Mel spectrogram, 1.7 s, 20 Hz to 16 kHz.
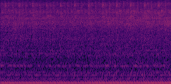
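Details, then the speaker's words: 2004-2006 BMW 116i E87, N45B16 1.6L race car, remapped ECU, special exhaust, warming up, oxygen sensor becoming active: deep smooth idle drone, engine speed changing, no rattles or misfires; normal warm-up idle. "but the car's gradually getting warmer and you can hear the car um engine speeds changing"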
